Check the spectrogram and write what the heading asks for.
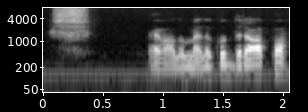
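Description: A man's voice: fairly low pitch, fairly even intonation, no room sound, voice pushed down, natural voice. A man voicing two scornful older brothers in a folk tale who scoff at their younger brother. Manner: dismissive, scoffing.

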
